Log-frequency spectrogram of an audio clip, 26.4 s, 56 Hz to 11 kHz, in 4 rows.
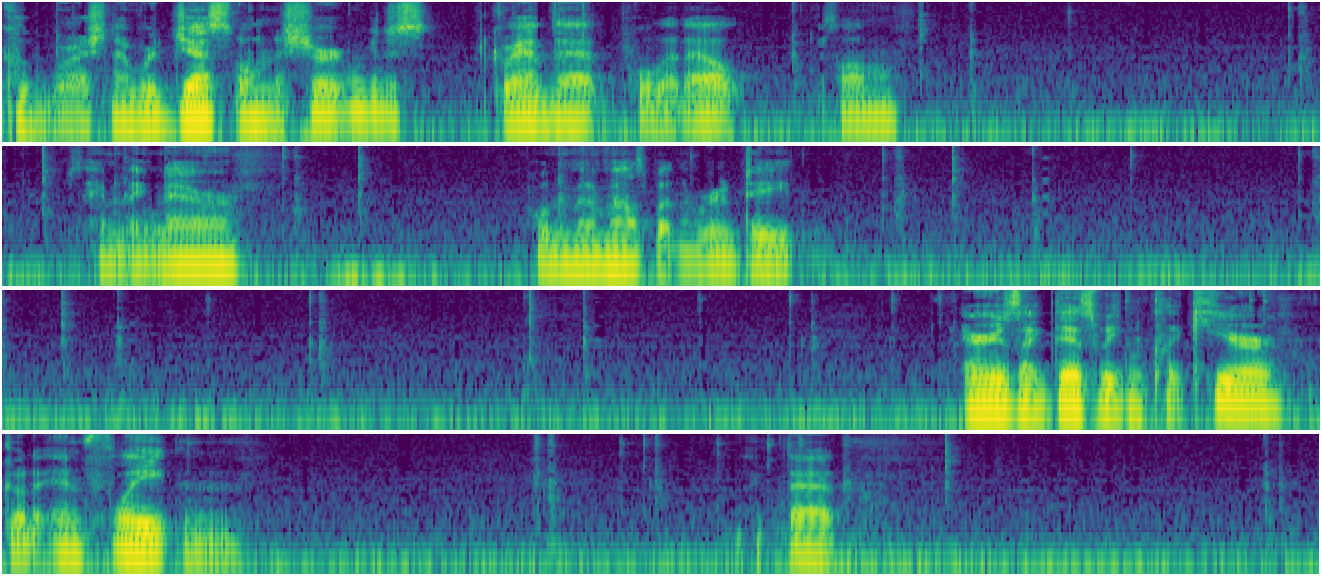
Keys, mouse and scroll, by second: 1.1 click, 2.9 middle click, 4.6 middle click, 6.4 click, 6.7 middle click, 7.5 click, 8.3 middle click, 10.0 click, 11.3 middle click, 12.2 click, 13.5 middle click, 14.2 click, 15.8 middle click, 16.6 click, 17.6 click, 18.7 click, 18.8 click, 19.4 click, 19.5 click, 19.6-20.0 scroll up 2, 20.2-20.7 scroll up 2, 20.7 click, 22.8 click, 23.0 click, 23.3 click, 23.7 click, 23.7 click, 24.2-24.7 scroll down 3, 24.5 middle click.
